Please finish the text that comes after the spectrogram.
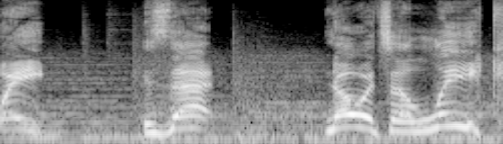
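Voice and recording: A man performs a cartoonish character voice. Clear music plays in the background.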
